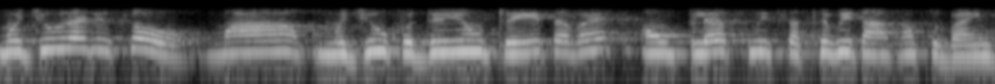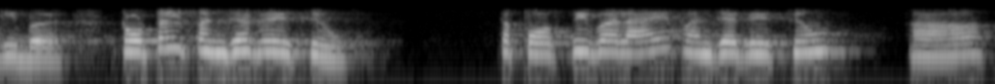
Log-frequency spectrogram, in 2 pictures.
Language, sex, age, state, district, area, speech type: Sindhi, female, 30-45, Gujarat, Surat, urban, conversation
